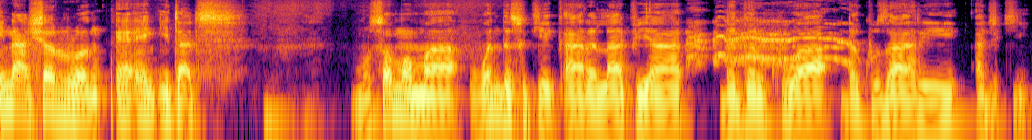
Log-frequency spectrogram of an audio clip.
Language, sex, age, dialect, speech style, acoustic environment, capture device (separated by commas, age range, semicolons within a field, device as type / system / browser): Hausa, male, 25-34, Nigeria - Pidgin-influenced, excited, nature; silence, mobile / Linux / Chrome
